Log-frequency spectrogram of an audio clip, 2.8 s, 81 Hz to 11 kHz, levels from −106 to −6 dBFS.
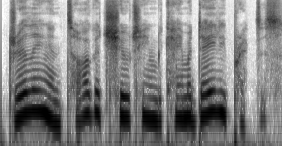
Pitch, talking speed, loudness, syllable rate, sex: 220 Hz, 170 wpm, -14 LUFS, 6.0 syllables/s, female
